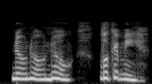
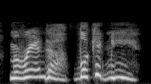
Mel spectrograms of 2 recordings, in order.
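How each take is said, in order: First: Pleading. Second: Higher, louder frantic plea; desperate pleading. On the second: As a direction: beg her to stay with you. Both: A narrator's reading. Begging dying friend to respond.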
